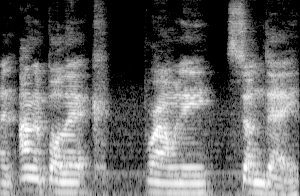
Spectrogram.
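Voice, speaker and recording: Over noticeable background noise and audible room echo, a man speaks with a British accent. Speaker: fitness YouTuber, personal trainer. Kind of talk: cooking tutorial. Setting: home kitchen. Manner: casual, chatty.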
